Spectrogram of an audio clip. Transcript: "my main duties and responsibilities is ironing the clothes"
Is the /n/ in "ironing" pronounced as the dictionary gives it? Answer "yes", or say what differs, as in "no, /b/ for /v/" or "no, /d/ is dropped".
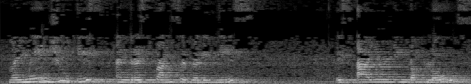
yes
